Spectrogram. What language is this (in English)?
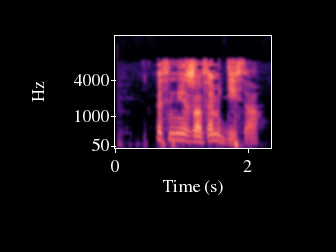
Kabyle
